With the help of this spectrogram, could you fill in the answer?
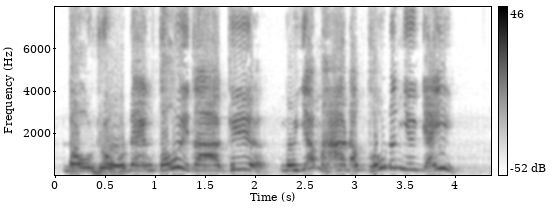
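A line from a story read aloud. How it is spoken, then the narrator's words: Shouting, voice cracking. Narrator (Vietnamese): Một mặt lạc giọng hét lớn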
